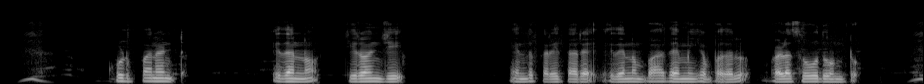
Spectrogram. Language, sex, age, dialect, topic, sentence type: Kannada, male, 25-30, Mysore Kannada, agriculture, statement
